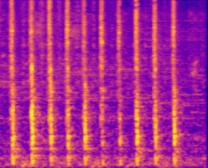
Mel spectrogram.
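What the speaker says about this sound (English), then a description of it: "Dicing it really small." A knife dices food on a cutting board in a steady run of about ten sharp, evenly spaced chops, close and clear with no talking.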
